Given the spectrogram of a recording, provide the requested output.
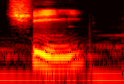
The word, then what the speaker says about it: Qi: and a compatible phone Qi pronounced Qi from the Chinese word meaning energy flow is the latest and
